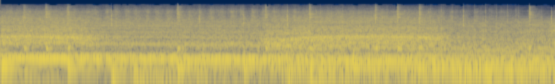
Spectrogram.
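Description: Heavy metal song: sustained electric guitar chords over a drum kit with bass drum and snare.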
